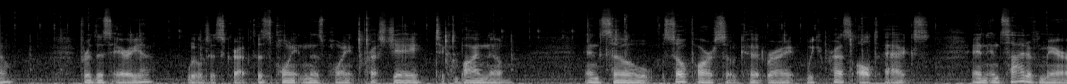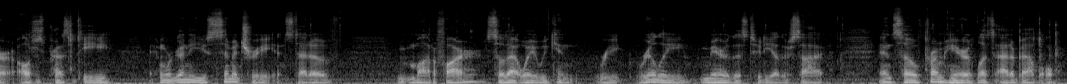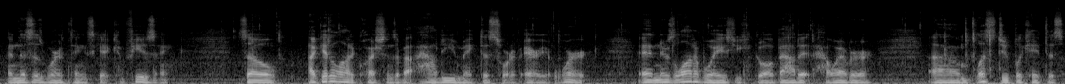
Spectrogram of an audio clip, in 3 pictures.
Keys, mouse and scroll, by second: 0.4 shift+middle click, 1.0 scroll up 1, 1.3 1, 1.6 click, 1.7 click, 2.5 shift+click, 3.5 j, 4.0 middle click, 4.4 2, 4.9 click, 6.1 ctrl+x, 6.3-6.6 ctrl+scroll down 2, 6.9 middle click, 7.7 shift+middle click, 8.4 alt+x, 9.4-11.3 middle drag, 11.3 d, 12.7 click, 13.9 middle click, 14.0-15.2 scroll down 1, 16.1-19.0 middle drag, 19.1 middle click, 19.7 scroll up 2, 20.0 shift+middle click, 20.6 scroll up 1, 20.9 q, 21.5 ctrl+click, 23.5 click, 23.9 shift+middle click, 24.1-24.5 shift+scroll up 1, 24.5 shift+middle click, 26.4 shift+scroll down 1, 26.6 shift+middle click, 27.2 scroll down 1, 27.6-29.4 middle drag, 29.4 shift+middle click, 29.5-30.0 shift+scroll up 1, 30.0-30.5 scroll down 2, 31.0 shift+d, 31.2 x, 31.8 click.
